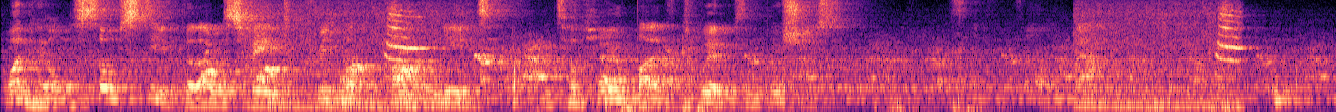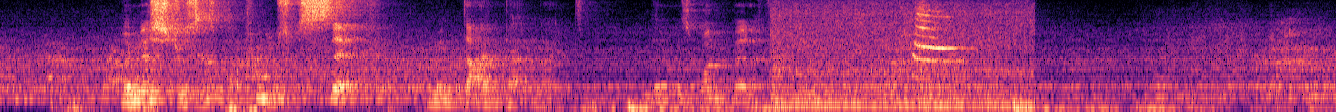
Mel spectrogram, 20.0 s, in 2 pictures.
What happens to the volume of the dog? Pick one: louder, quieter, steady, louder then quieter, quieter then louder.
quieter.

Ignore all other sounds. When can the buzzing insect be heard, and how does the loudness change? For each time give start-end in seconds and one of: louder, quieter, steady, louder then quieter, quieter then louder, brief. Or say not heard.
0.0-20.0 steady.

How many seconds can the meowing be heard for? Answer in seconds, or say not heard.
5 s.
